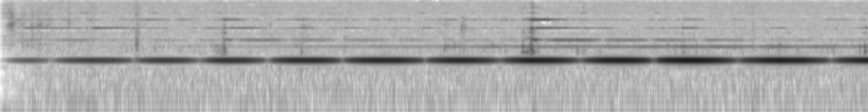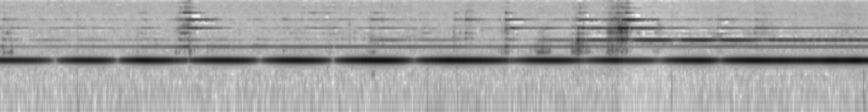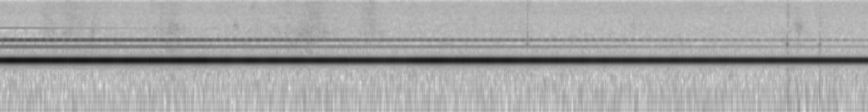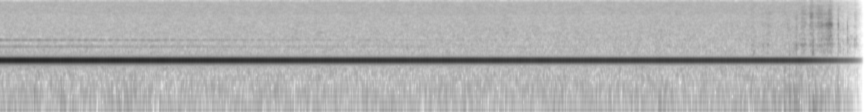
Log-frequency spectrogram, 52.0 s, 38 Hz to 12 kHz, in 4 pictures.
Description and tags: tibetan bowl2 251210
25.12.2010: about 14.00. my family home. the first day of Christmas. Jelenia Gora (Low Silesia region in south-west Poland).the tibetan bowl sound.
field-recording, tibetan-bowl, instrument, domestic-sounds, vibrate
